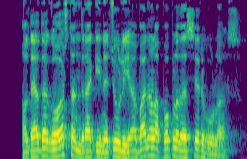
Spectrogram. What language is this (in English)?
Catalan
